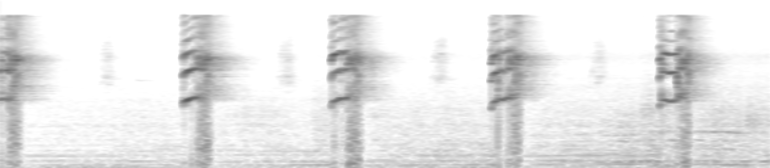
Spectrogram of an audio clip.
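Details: Lovebird, used as a lure to spur other lovebirds into song, giving harsh, shrill single chirps spaced roughly a second apart, each a brief sharp burst, with quiet room hiss between them.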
